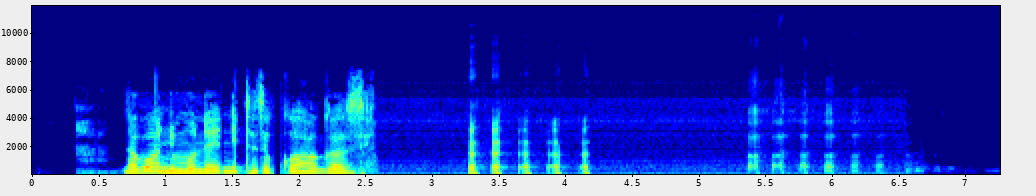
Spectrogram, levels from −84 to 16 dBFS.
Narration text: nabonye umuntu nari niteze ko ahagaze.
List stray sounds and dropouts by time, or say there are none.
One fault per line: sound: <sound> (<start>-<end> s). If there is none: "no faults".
sound: laugh (3.3-4.2 s)
sound: laugh (5.4-6.4 s)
